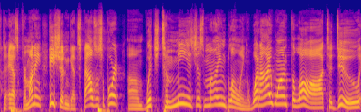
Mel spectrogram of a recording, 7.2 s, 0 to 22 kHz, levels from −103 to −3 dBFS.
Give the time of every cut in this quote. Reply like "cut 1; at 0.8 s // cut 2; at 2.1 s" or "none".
cut 1; at 2.5 s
